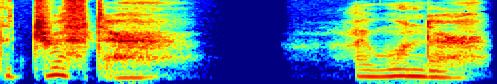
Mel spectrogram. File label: Operator Voice, en; New War; Transference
